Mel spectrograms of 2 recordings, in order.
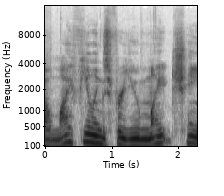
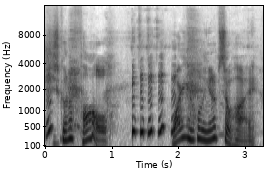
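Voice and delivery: higher and louder, laughing in alarm; 11 semitones higher, 6 dB louder than usual. Real, not acted. Friend yelps with a laugh as the jar goes too high. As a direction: cry out half laughing as she tips.

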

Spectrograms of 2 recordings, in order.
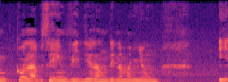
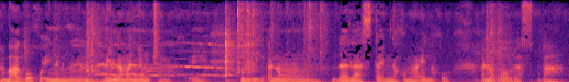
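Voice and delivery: ordinary talk

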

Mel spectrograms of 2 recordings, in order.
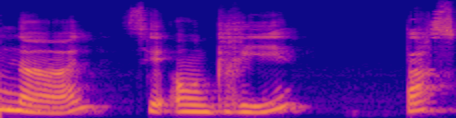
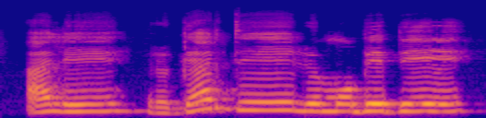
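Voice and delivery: ordinary talk

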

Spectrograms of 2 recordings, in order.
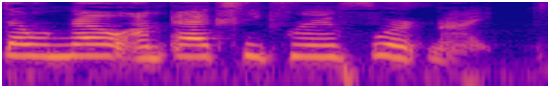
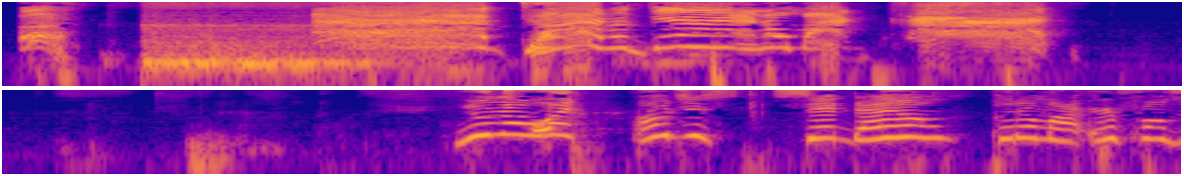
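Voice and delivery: high furious yelling; raging gamer; 9 semitones higher, 7 dB louder than usual. Acted. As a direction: scream loud at losing again. Dies again in game.

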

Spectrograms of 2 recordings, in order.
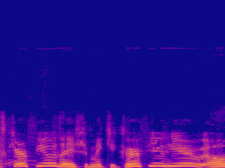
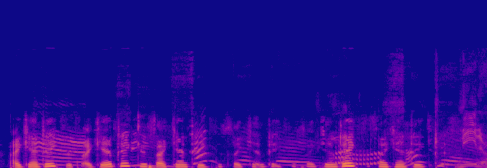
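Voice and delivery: soft, fretful looping complaint; fading repeated complaint; 8 dB quieter than usual. Real, not acted. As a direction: repeat it softly, fading away.

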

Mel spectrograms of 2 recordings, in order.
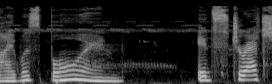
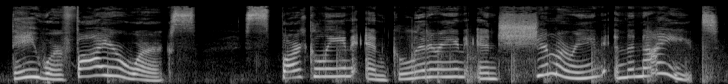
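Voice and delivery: exaggerated cartoon intonation; 7 semitones higher than usual. A narrator's reading. Reader marvels at fireworks.

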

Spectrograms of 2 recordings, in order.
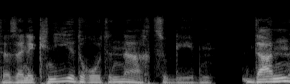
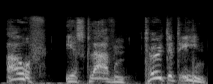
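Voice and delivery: high, loud attack command; shouted order; 8 semitones higher, 6 dB louder than usual. A narrator's reading. Sorcerer orders his slaves to kill, high urgent shout. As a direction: shout it to drive them forward. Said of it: "rief Kaba seinen Äffchen zu".

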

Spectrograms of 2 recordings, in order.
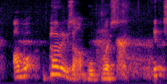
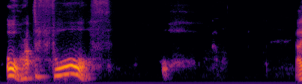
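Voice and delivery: delighted surprise; 7 semitones higher, 4 dB louder than usual. Real, not acted. Fan discovering the team is up to fourth, pleasantly surprised. Sees his team's league position.

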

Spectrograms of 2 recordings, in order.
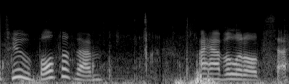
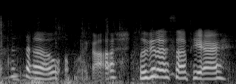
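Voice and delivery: ordinary delivery

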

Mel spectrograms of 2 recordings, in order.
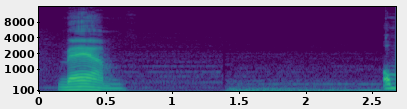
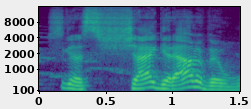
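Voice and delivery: usual speaking voice

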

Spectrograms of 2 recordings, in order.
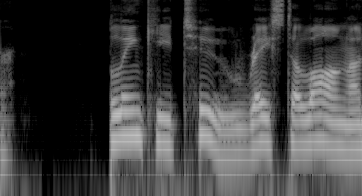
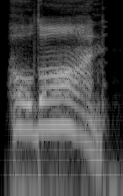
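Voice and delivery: much higher alarmed cry; 11 semitones higher than usual. Acted. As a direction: yelp to stop them. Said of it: "Tubb cried".

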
